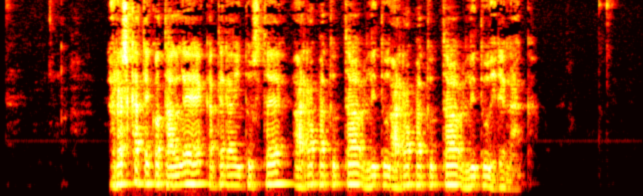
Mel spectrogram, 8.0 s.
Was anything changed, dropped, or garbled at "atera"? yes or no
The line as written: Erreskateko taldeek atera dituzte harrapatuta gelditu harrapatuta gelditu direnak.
no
